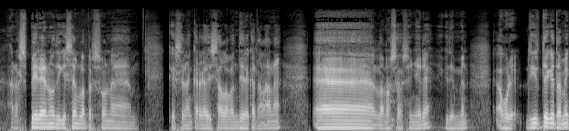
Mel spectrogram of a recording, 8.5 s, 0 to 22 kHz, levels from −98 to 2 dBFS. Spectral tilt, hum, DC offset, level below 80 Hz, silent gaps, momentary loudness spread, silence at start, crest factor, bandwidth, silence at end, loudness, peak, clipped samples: -5.5 dB/octave; none; under 0.1%; -48 dBFS; none; 15 LU; 0.1 s; 20 dB; 15.5 kHz; 0 s; -19 LUFS; 0 dBFS; under 0.1%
